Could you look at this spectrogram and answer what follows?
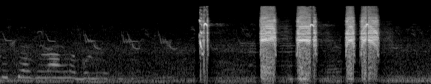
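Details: Francolin (teetar) recorded in a village near Multan: soft chirps and twitters first, then five very loud, harsh, broadband call notes in two close groups over the last two seconds.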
